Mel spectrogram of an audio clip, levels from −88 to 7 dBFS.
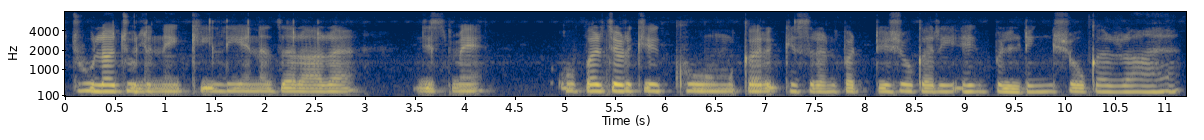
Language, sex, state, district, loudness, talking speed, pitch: Hindi, female, Bihar, Saharsa, -18 LUFS, 130 wpm, 210 Hz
